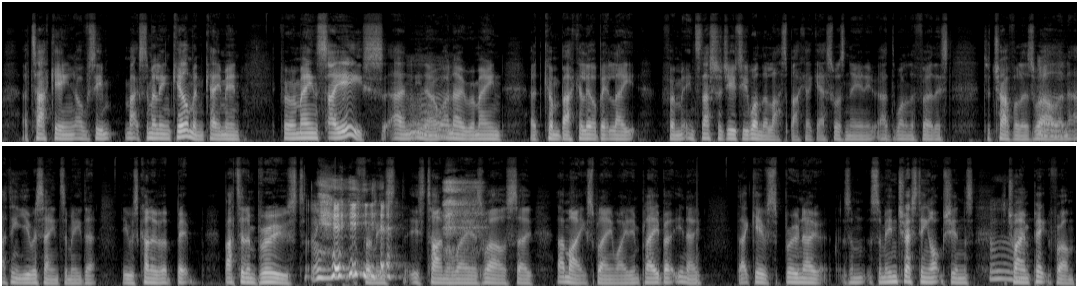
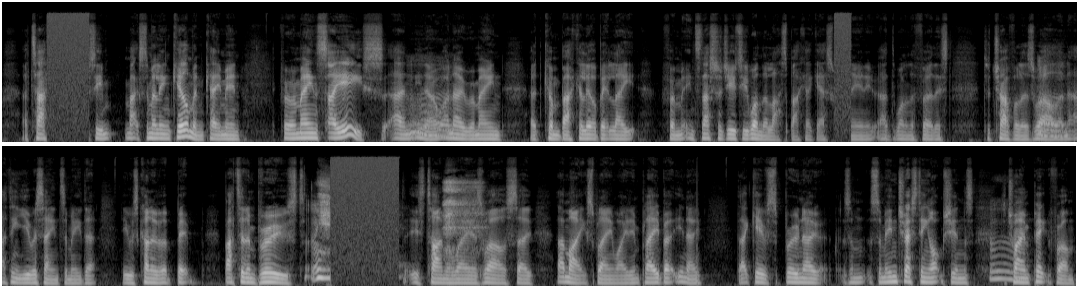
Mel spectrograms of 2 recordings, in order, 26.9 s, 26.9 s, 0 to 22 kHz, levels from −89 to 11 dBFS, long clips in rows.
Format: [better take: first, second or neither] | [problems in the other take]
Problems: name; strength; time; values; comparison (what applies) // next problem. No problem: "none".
first | audio cutting out; filled with static; at 0.5 s for 0.5 s, at 10 s and at 18 s for 1 s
